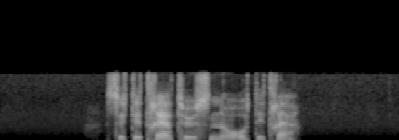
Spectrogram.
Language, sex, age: Norwegian, female, 20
